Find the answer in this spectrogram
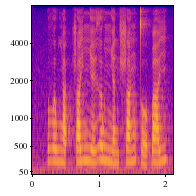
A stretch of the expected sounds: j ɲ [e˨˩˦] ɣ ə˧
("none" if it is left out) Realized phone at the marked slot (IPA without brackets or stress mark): e˨˩˦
